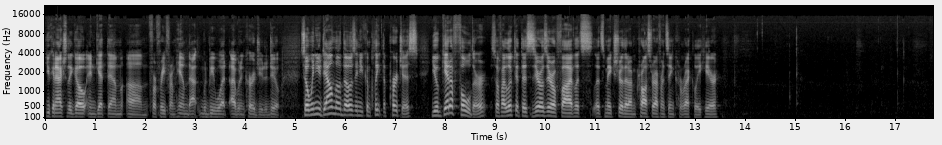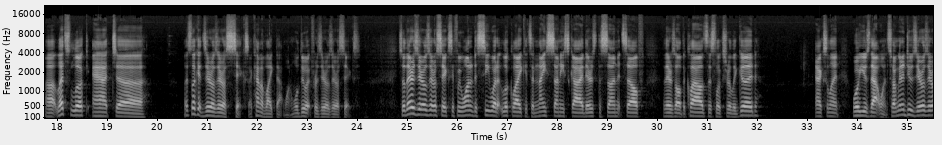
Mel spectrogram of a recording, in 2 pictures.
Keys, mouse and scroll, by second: 6.7 click, 10.6 click, 12.1 click, 14.3 click, 15.6-15.9 scroll, 22.3 click, 25.7 click.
